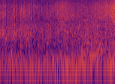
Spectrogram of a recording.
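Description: Muffled, underwater-sounding rush of water and bubbles around a pickup truck's wheels as it wades through a river, over a low rumble.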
